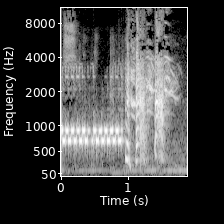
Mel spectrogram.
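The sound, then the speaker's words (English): A mobile phone rings with a steady, rapidly pulsing electronic tone for about a second, then the sound shifts into louder, warbling, melodic bursts. It is fairly prominent. “I muted the ringer, both of them. He's got two phones.”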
